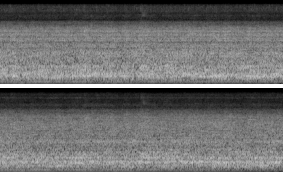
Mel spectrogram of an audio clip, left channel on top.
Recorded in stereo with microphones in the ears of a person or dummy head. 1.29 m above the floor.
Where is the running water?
30° left (ahead or behind), 0.8 m.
